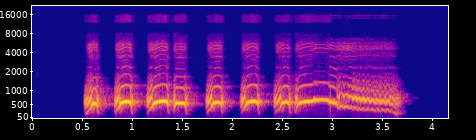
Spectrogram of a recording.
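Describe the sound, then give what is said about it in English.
A rhythmic series of loud owl hoots blown on a Woodhaven Ninja owl call, an 8-note hoot of quick paired notes ending in a drawn-out, wavering final hoot, with no talking underneath. “But I'll give the 8-note hoot, and I'll give it to you real quick with a Woodhaven Ninja owl.”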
